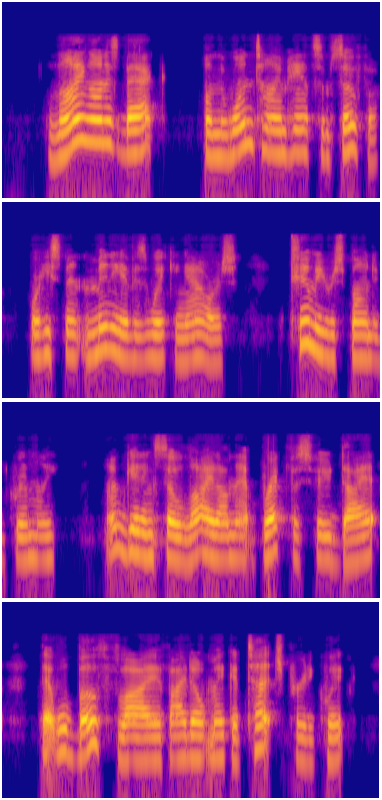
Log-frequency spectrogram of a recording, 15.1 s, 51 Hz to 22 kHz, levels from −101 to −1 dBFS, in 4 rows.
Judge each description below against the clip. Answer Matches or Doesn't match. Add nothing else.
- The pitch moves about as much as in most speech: Matches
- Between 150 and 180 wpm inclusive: Matches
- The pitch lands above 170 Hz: Matches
